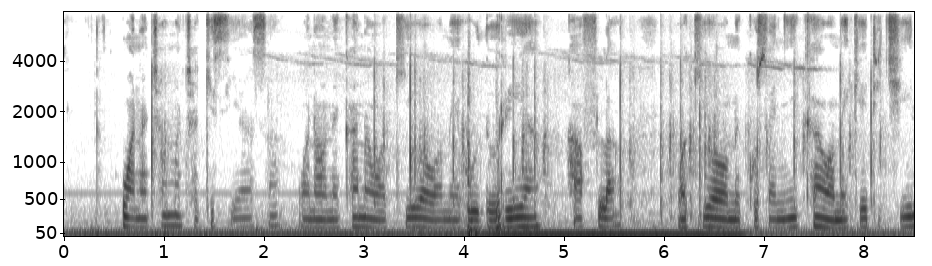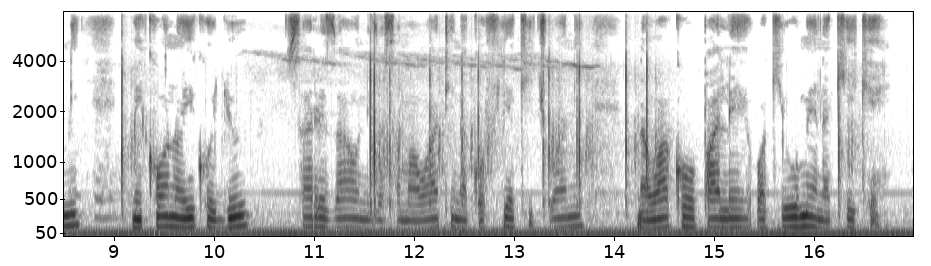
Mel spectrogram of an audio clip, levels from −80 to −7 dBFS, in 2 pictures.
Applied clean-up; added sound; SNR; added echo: none; Fireworks; 1 dB; none.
